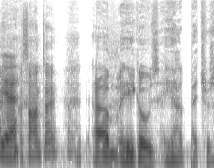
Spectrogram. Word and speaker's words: Assante: Assante.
